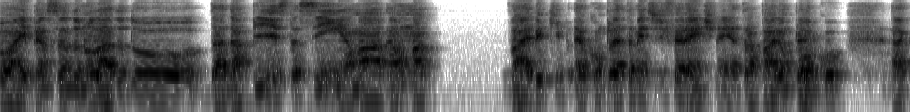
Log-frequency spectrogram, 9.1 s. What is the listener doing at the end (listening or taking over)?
listening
